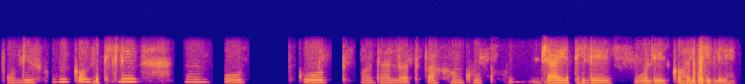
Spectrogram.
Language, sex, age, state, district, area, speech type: Odia, female, 18-30, Odisha, Nuapada, urban, conversation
